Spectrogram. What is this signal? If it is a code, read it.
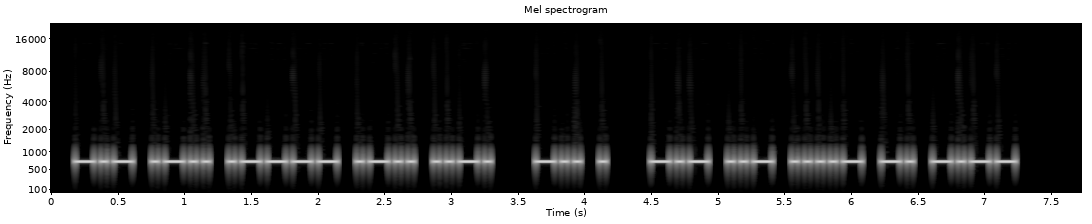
Morse code, heard as a keyed tone, about 25 wpm, 700 Hz. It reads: KL1LF DE KU4NY
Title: USA Callsign DE Callsign - 5 Characters - 25wpm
